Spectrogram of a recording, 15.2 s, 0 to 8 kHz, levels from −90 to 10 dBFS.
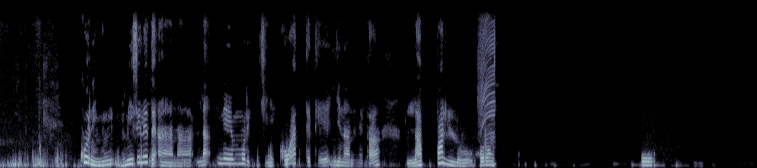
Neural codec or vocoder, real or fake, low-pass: none; real; 7.2 kHz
